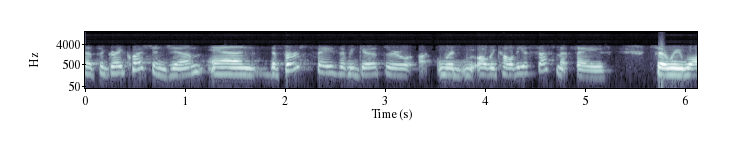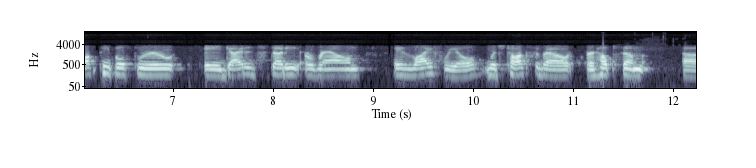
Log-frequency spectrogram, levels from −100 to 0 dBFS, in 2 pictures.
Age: 40-59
